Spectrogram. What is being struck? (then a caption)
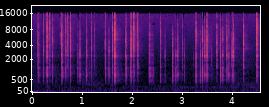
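Small hard plastic case. A small, hand-sized, hard black plastic case, likely hollow, is held in both hands beside the microphone and tapped with long acrylic nails. About 26 quick, dry clicks come in an irregular run, bright with a hollow tone near 740 Hz and almost no ring.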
